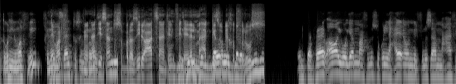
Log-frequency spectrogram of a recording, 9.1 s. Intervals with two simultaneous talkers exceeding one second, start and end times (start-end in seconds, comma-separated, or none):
0.9-2.3, 3.2-5.3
